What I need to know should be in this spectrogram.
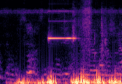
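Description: A shot timer beeps once.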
